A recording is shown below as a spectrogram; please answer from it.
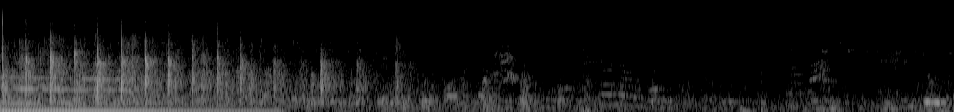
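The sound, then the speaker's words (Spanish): Applause for the mothers at a children's show, starting as brisk, rhythmic clapping over a low steady hum, then thinning into scattered, softer claps over several seconds. “Ya es muy tarde, no les vaya algo a pasar aplauso a las mamás.”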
